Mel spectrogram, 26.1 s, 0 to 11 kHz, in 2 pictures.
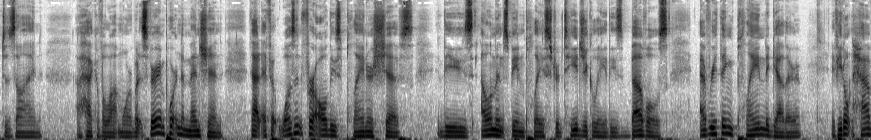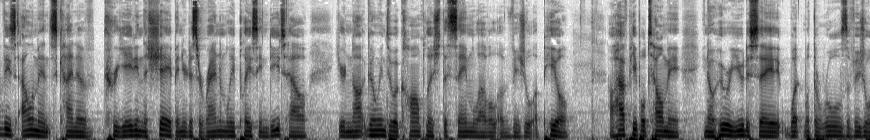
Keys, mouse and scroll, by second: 6.5-6.8 middle drag, 8.7 middle drag, 11.7-12.2 middle drag.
